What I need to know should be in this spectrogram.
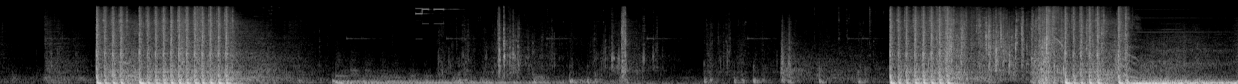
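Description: Rapid gunfire bursts loudly in several volleys.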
